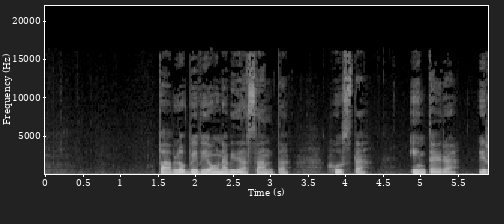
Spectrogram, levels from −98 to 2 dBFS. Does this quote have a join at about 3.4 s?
no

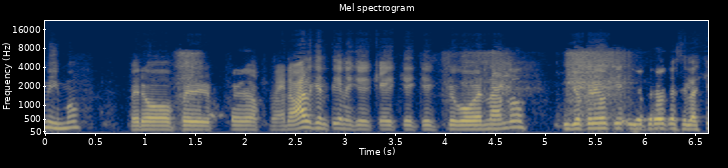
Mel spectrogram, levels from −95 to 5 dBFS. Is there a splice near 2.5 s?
no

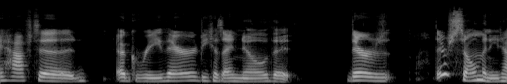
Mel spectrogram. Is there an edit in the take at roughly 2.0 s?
yes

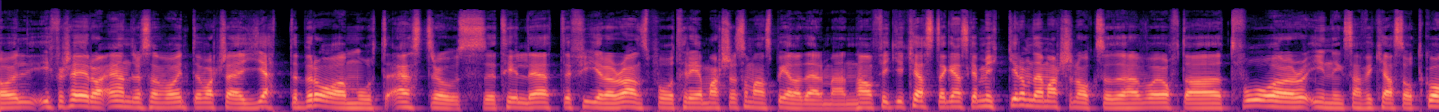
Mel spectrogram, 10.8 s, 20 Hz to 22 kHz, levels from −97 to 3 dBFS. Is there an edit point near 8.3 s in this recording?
no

